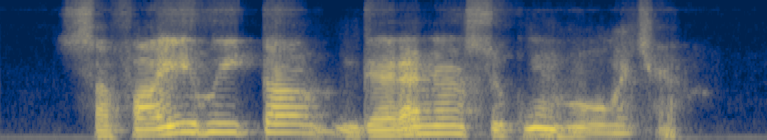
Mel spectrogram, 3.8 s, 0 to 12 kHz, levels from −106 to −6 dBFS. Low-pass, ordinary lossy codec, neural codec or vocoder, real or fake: 10.8 kHz; Opus, 16 kbps; codec, 32 kHz, 1.9 kbps, SNAC; fake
